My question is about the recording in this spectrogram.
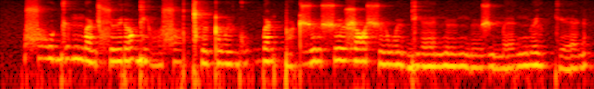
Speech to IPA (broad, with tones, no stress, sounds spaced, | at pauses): s ɔ̤˥˧ w ɡʲ ə̤˥ ŋ ə˧˩ ɳ s y˧ ɾʲ ɔ˥ ɡ j ɔ̤˩˧ s ɔ̤˥ ǀʰ y˧ ʈ w y˧ ɡ ṳ˥ ɡ͡b ə˥ ɳ k͡p ɔ̤˩˧ ʈ ʒ y˥˧ ʃ y˥ ʐ ɔ˥ ʃ y˧ w y˧˩ ɡ j e˧ n y˧ ŋ y˩˧ ʒ m e˩˧ ŋ͡m y˧ lʲ kʲ e˩˧ ɳ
